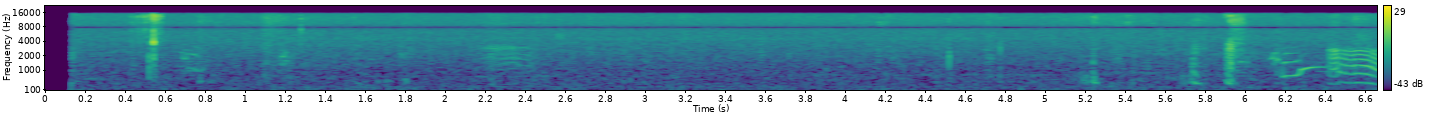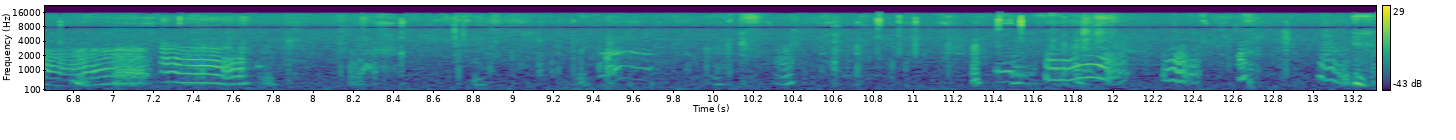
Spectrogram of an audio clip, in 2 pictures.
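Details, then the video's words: Newborn puppies from a litter of 13 (10 males, 3 females) born this morning to the mother dog Kitty, giving wavering, harmonic squealing whimpers in short bursts around the middle and near the end, with soft clicks and rustling indoors. "Kitty's Puppy's"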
